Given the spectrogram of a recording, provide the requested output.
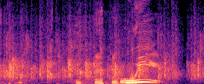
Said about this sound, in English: Yeah, I think that deserves a clap.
